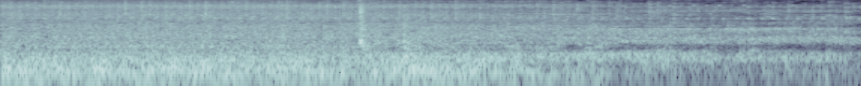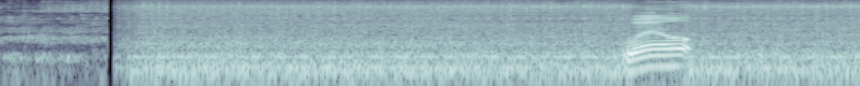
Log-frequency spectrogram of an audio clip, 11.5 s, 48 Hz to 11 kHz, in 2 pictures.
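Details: 2001 Ford Explorer 4.0L petrol, idle after reseating plug leads and torquing left exhaust manifold bolts: steady idle, slightly rough edge, no exhaust ticking or smoke; normal idle, manifold leak no longer heard.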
